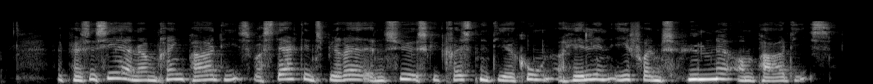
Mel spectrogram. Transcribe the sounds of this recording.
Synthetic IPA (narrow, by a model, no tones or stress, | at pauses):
æpʰæsæɕe̝̰ːɐnəɒ̽mkʰʁeŋ̰pʰɑ̈ːɑd̥ḭːsʋɑ̈sd̥æɐɡ̥̚d̥e̝nsb̥iʁɛ̰ːɐðˠæd̥ensyɐ̰isɡ̥əkʰʁɛsd̥nəd̥iækʰo̝̰ːnɒ̽ɦeljənefʁamshylnəʔɒ̽mpʰɑ̈ːd̥ḭːs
